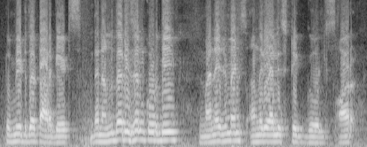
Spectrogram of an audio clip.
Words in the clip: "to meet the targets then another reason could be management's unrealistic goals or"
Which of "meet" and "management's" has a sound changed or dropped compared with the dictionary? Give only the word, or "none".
none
